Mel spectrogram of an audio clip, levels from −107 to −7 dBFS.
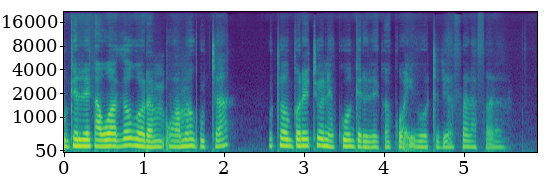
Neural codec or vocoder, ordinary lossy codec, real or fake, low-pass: codec, 44.1 kHz, 2.6 kbps, DAC; none; fake; none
